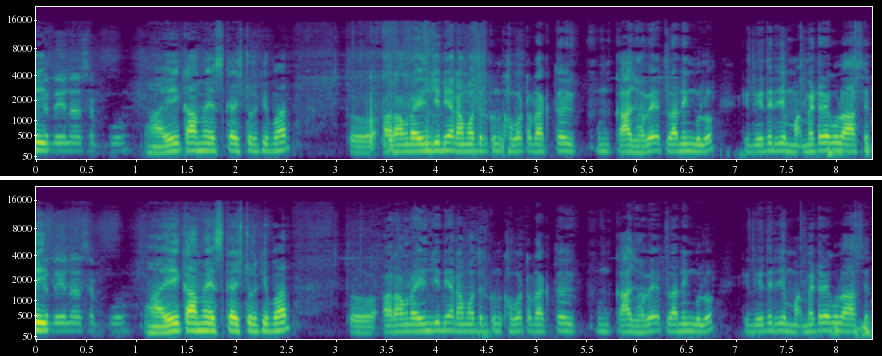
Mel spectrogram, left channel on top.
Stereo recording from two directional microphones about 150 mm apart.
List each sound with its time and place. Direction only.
0.1 s a man's voice: 15° right (ahead or behind)
1.1 s speech: 70° right (ahead or behind); by 2.5 s 90° right
3.4 s speech: 15° left (ahead or behind)
3.7 s speech: 35° left (ahead or behind)
4.3 s speech: 15° left (ahead or behind)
